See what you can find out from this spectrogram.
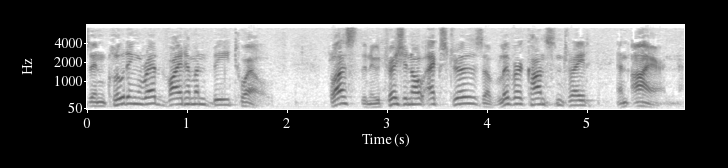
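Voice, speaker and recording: A male radio announcer reading ads in polished mid-century sales patter. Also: high voice. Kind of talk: 1940s-50s radio ad read. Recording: muffled old radio broadcast.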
